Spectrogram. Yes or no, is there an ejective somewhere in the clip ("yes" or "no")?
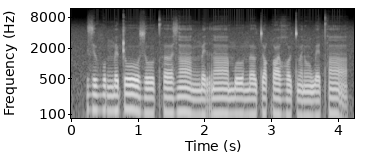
no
